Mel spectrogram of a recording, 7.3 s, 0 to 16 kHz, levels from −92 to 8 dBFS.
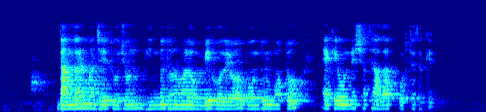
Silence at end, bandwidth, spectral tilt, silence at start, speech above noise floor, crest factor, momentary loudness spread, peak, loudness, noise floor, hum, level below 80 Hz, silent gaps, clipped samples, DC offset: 0.8 s; 7.6 kHz; -4 dB/octave; 0.5 s; 44 dB; 26 dB; 20 LU; -16 dBFS; -40 LUFS; -85 dBFS; none; -78 dBFS; none; under 0.1%; under 0.1%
